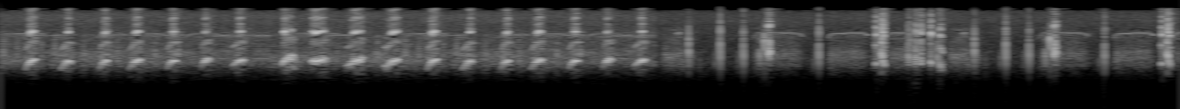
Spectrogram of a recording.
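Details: Edible-nest swiftlet rainy-season mating lure call: an even series of quick high twittering chirps about three per second, followed by irregular sharp clicks and a thin whistle.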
